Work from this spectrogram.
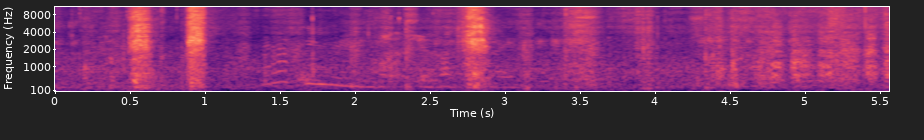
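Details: Alaskan Malamute waiting for Christmas pants in a few sharp, breathy huffs, with a faint whine in between.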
